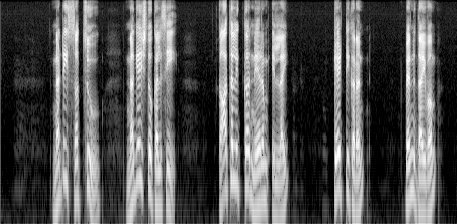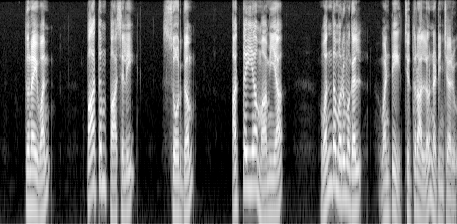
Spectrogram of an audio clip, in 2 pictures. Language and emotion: Telugu, neutral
